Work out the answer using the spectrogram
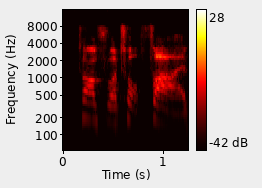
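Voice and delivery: mock Cockney accent. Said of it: "Can you intro it with that British accent".

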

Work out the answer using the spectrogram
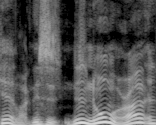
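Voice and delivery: agitated, wound-up outburst, pitched high. Retelling what a policewoman said about a report: imitating a worked-up policewoman. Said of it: "she's also getting pretty worked up".

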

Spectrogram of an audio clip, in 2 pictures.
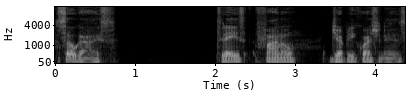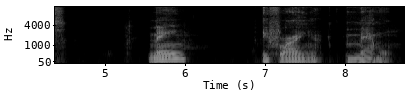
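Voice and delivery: deliberately slow delivery. Game host repeats the final Jeopardy question for the guys: slowed-down speech. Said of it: "Let me slow it down".

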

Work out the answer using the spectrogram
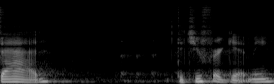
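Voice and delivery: imitated shaky pleading. Retelling a phone call from a strange number calling him Dad, imitating a trembling voice. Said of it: "I hear this trembling voice".

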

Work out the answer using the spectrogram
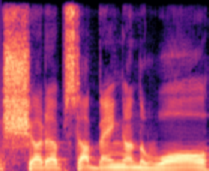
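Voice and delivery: ordinary delivery

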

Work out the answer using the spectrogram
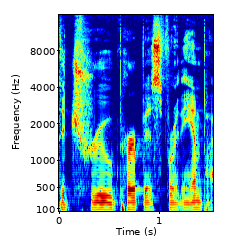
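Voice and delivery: ordinary talk

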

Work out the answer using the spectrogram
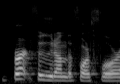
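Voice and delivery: ordinary delivery

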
